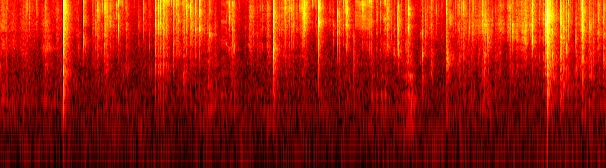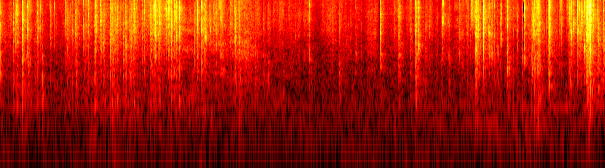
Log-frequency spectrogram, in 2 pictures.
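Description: Clear plastic wrapping crinkling and tearing as small toy capsules are unwrapped by hand, a continuous run of crackles and short rips.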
